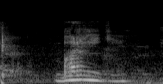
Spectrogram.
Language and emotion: Russian, angry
